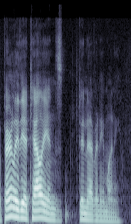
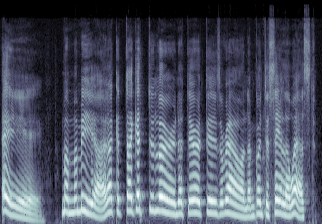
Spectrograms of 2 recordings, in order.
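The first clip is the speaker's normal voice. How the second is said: high, hammed-up Italian accent; 9 semitones higher, 3 dB louder than usual. Columbus vowing to sail west, cartoon Italian accent. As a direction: go broad mock-Italian, pitched up. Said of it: "that was his accent".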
